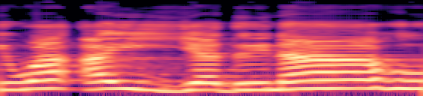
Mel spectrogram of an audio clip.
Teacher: دال حروف قلقلہ میں سے ہے تو یہاں پر بھی ہم قلقلہ کریں گے، اس کو ہلا کے پڑھیں گے. وَأَيَّد دال ید اید آواز کو روکنا نہیں ہے، غلط ہے یہ.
